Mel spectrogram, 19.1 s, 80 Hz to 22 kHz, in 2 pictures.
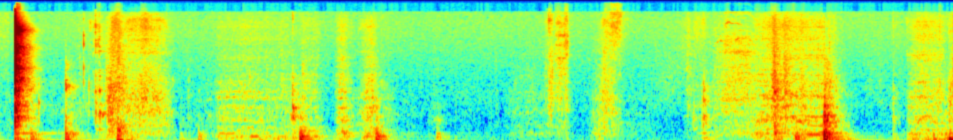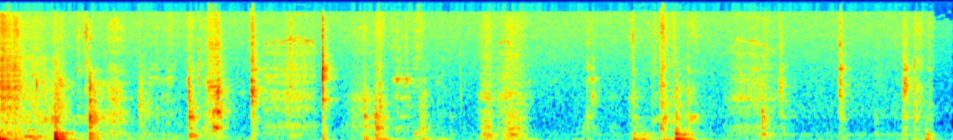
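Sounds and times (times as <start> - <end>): wooden knocks and scraping: 7.0 - 12.2.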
